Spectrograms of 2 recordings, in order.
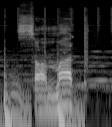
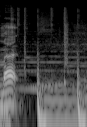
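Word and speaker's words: Sarmat: - the RS 28 saw mod that's how you say it's not matte it's a russian liquid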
